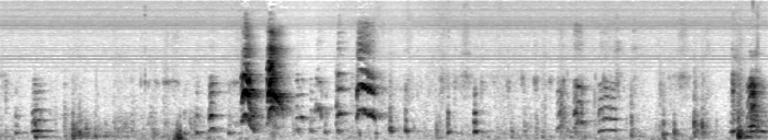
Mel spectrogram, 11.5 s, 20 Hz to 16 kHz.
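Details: Chocolate Labrador Retriever puppies, 24 days old, giving scattered soft whimpers and a few louder high yips in the middle, with small bumps and shuffling between calls.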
